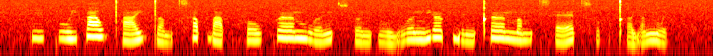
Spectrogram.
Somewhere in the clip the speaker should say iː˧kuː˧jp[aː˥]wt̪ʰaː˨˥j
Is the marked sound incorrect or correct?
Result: correct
